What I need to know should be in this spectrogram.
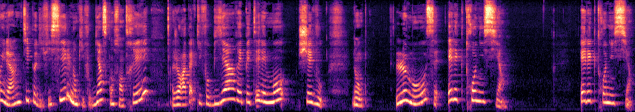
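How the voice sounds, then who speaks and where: Woman, primary teacher, remote phonics lesson; unhurried, animated pitch, deliberate letter-by-letter delivery. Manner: slow, deliberate, spells out syllables and sounds.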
